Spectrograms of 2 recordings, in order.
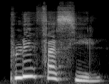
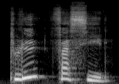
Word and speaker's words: plus facile: ou achemuée par exemple plus facile écoutez bien ici je ne prononce pas le S plus facile car l'adjectif commence par consonne plus aimable ici je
